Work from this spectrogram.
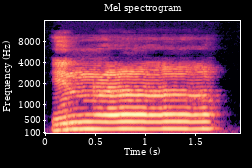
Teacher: Makhorijul hurufnya tidak dari hidung, tetapi ini termasuk huruf lisan sebenarnya, lidah ya. Tetapi ketika nanti huruf nun bertanda tasdid itu akan terjadi gunnah, dengung. Seolah-olah nanti ada yang dari khaisum, hidung.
